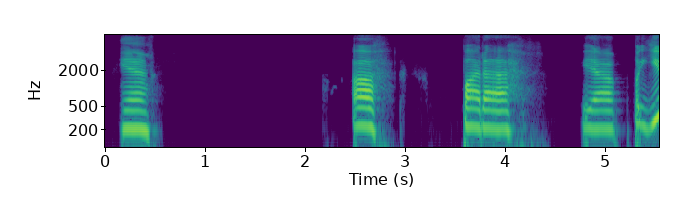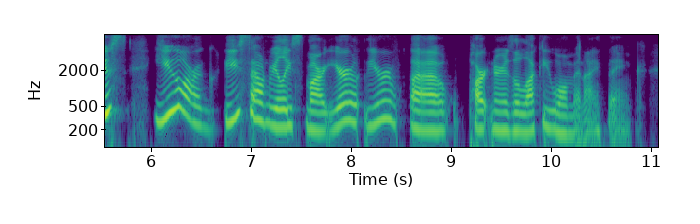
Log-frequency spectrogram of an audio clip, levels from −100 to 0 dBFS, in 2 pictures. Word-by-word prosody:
Yeah. 215 Hz, -2 st, -2 dB, 2.0 s
Ugh. 235 Hz, -1 st, +4 dB, 0.9 s
But, 225 Hz, -1 st, +2 dB
uh 210 Hz, -1 st, +2 dB, 0.7 s
yeah. 215 Hz, -1 st, -3 dB, 0.2 s
But, 245 Hz, -, -6 dB
you 300 Hz, -, +6 dB
s 435 Hz, 0 st, -3 dB, 0.3 s
you 320 Hz, +9 st, +4 dB
are 265 Hz, -8 st, +1 dB
g 220 Hz, -, -17 dB, 0.2 s
you 295 Hz, +7 st, +1 dB
sound 290 Hz, -9 st, +2 dB
really 225 Hz, 0 st, +2 dB
smart, 200 Hz, -4 st, 0 dB
your 270 Hz, +5 st, +1 dB
your, 280 Hz, +4 st, -4 dB
uh, 200 Hz, -1 st, +3 dB, 0.2 s
partner 205 Hz, -1 st, +1 dB
is 195 Hz, 0 st, -5 dB
a 195 Hz, -, 0 dB
lucky 195 Hz, +4 st, -1 dB
woman, 180 Hz, -2 st, -5 dB
I -, -, -11 dB
think. -, -, -17 dB
220 Hz, 135 wpm, -23 LUFS, 205-265 Hz, 2.0 s, you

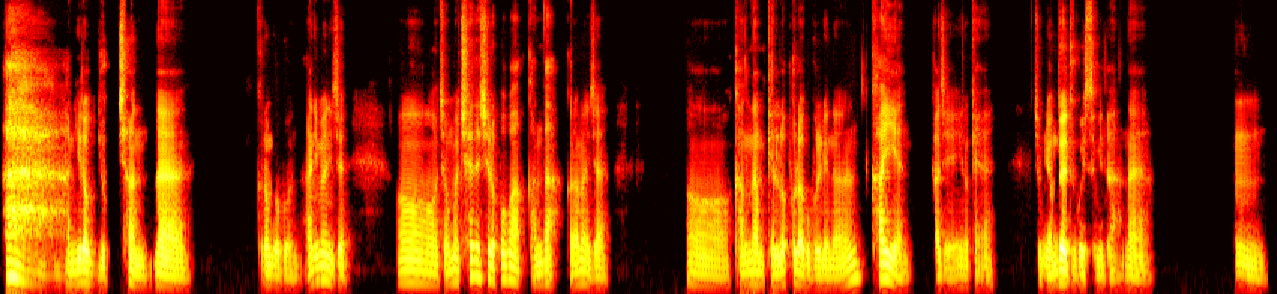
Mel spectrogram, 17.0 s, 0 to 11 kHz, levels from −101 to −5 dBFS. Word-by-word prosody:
아. -, -, +7 dB, 0.2 s
한 85 Hz, -, -2 dB
160,000,000 75 Hz, -5 st, +1 dB
네. 75 Hz, -5 st, +5 dB, 0.9 s
그런 80 Hz, -1 st, -2 dB
부분. 70 Hz, -2 st, -4 dB
아니면 110 Hz, +2 st, 0 dB
이제 -, -, -3 dB, 0.6 s
어 90 Hz, -3 st, 0 dB
정말 95 Hz, +4 st, -2 dB
최대치로 135 Hz, -2 st, +1 dB
뽑아간다. 105 Hz, -8 st, -2 dB
그러면 85 Hz, +2 st, -2 dB
이제 70 Hz, -2 st, -4 dB, 1.1 s
어 75 Hz, -4 st, -5 dB
강남 85 Hz, +1 st, -2 dB
갤로포라고 75 Hz, -, +1 dB
불리는 75 Hz, -, -2 dB
카이엔까지 105 Hz, -, +1 dB
이렇게 70 Hz, +2 st, -8 dB, 0.5 s
좀 -, -, -6 dB
염두에 75 Hz, +3 st, +8 dB
두고 -, -, -4 dB
있습니다. 65 Hz, -4 st, -5 dB
네. 60 Hz, -4 st, -3 dB, 1.2 s
음. 70 Hz, -7 st, -5 dB
80 Hz, 210 characters per minute, -22 LUFS, 70-90 Hz, 1.2 s, 염두에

